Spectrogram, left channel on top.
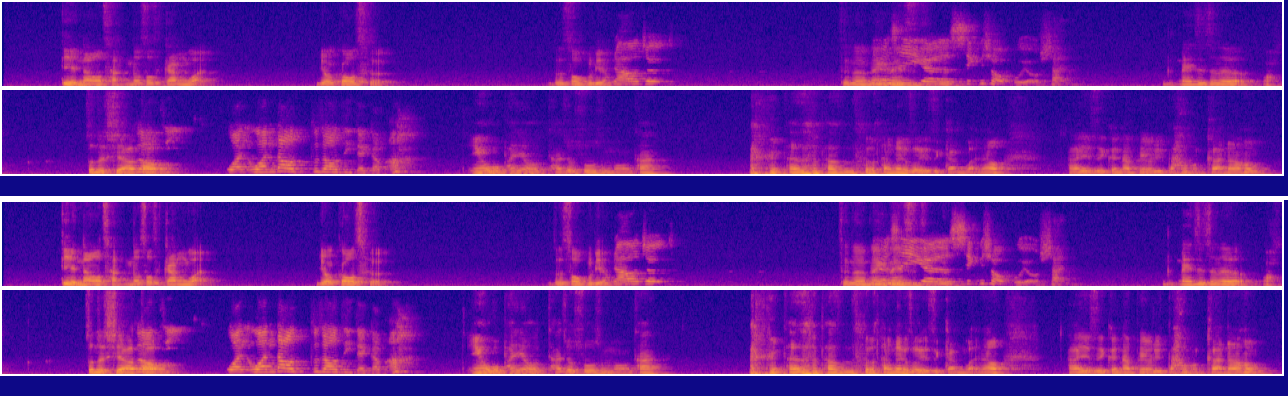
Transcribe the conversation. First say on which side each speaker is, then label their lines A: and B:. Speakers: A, on the right; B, on the right.
A: 电脑厂那时候是刚玩，有够扯，真受不了，
B: 然后就
A: 真的那那次那
B: 真的是一个新手不友善，不
A: 那次真的哦，真的吓到，
B: 知道自己玩玩到不知道自己在干嘛。<laughs>
A: 因为我朋友他就说什么，他 <laughs> 他说他是说他那个时候也是刚玩，然后他也是跟他朋友去打网咖，然后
